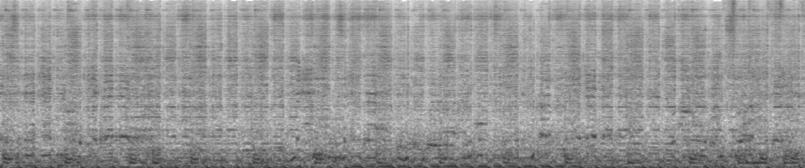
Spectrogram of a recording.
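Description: Live amplified rock band playing: electric guitars, drum kit and keyboards, steady and loud throughout.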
